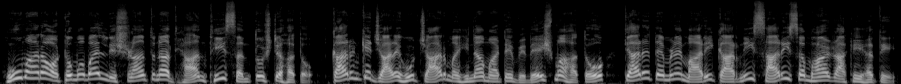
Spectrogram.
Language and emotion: Gujarati, happy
